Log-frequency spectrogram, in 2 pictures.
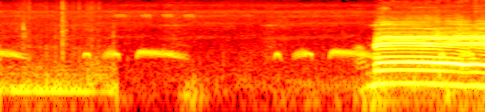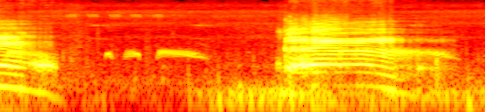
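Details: Two loud, drawn-out moos from tame cattle kept in a crowded farm pen, each resonant and falling in pitch at its close, with repeated soft pigeon-like coos and a faint low hum in the quiet gaps.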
